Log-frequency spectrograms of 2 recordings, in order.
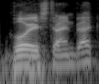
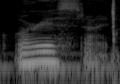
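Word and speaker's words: Gloria Steinem: Gloria Steinbeck. Do you know who she is? Gloria Steinum. She's nobody because it's Gloria Steinum. You idiot. You got the You got the name wrong.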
